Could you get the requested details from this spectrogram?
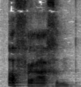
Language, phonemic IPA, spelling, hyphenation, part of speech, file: Dutch, /ˈɑfraːɣə(n)/, afvragen, af‧vra‧gen, verb, Nl-afvragen.ogg
- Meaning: to wonder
